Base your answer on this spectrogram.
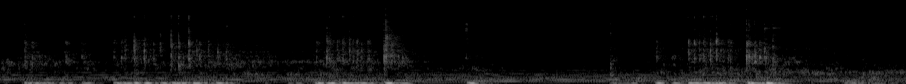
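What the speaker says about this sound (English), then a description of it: "I gotta type something." Steady bursts of keystrokes on a computer keyboard, close and fairly quiet, typed in quick clusters with short pauses between, no talking over it.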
